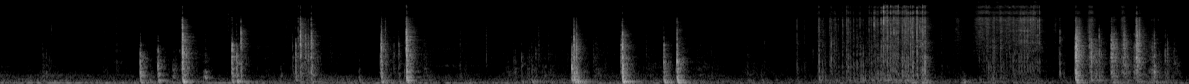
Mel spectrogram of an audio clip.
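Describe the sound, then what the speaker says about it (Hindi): Tarot cards are pulled one by one from a deck in quiet close-up: sharp irregular clicks and flicks of card stock, followed near the end by a brief riffling shuffle. "चलिए इस डेक से भी हम वैसे ही कार्ड्स निकालेंगे, 6 कार्ड्स निकालेंगे।"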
